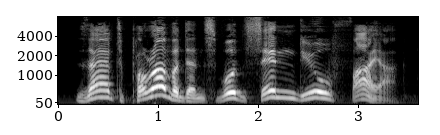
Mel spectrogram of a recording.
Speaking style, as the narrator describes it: interrupted Paganel in a jovial tone

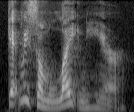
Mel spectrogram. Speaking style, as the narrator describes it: barked the investigator

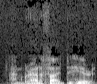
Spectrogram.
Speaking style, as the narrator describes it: said calmly

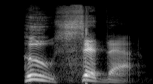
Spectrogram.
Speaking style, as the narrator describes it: roared Khrushchev

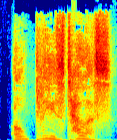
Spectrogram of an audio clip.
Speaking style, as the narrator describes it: the girl whispered

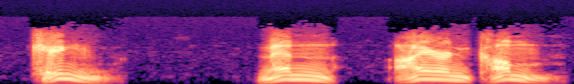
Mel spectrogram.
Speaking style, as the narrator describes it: The tree man boomed

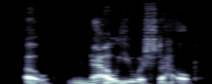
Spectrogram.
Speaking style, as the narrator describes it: Thorin snarled

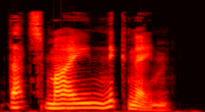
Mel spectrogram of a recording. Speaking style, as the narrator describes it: said

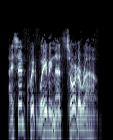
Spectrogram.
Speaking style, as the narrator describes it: Fizban snapped irritably

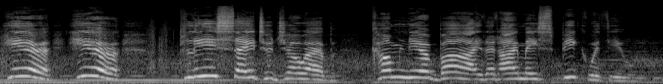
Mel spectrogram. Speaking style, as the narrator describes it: a wise woman cried out from the city

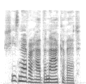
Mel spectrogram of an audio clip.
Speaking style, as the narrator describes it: said Nanny weakly

